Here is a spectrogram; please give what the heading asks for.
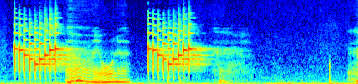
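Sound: telephone ringtone ringing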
